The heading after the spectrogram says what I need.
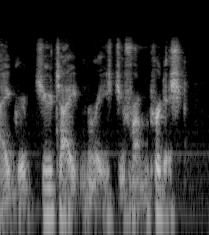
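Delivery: whispered, forced very low put-on deep voice. Showing how low the hoarse voice will drop: season four Cass voice. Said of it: "sound kinda like season four Cass".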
